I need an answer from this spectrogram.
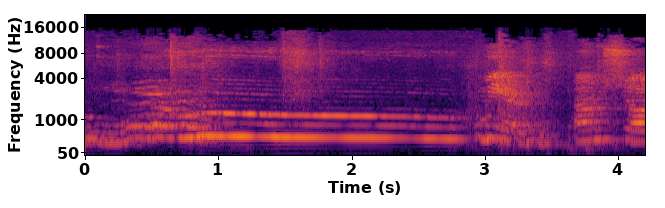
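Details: Indoor pet dog howling at animal noises: one long, steady, harmonic-rich howl held for about two seconds, then shorter rising and wavering notes.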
